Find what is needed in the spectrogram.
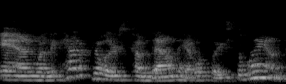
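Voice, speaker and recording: A woman speaks with an American accent, her pitch swinging very widely. The room echo is audible. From Minnesota. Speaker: master gardener. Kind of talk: public talk.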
